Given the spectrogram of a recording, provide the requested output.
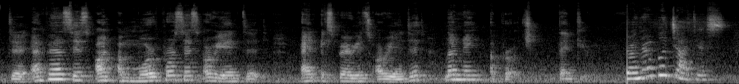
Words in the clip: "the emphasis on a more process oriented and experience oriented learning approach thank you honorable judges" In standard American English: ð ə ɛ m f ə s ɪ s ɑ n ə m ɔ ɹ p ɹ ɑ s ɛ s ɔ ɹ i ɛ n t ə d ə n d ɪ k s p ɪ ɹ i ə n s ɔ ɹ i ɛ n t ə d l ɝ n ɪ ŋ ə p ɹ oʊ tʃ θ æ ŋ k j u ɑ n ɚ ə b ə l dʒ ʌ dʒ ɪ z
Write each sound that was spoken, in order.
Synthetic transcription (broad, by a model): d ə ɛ m p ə s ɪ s ɑ n ə m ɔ ɹ p ɹ ɑ s ɛ s ɔ ɹ i ɛ n t ə d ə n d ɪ k s p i ɹ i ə n s ɔ ɹ i ɛ n t ə d l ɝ n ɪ ŋ ə p ɹ oʊ tʃ t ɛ ŋ k j u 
